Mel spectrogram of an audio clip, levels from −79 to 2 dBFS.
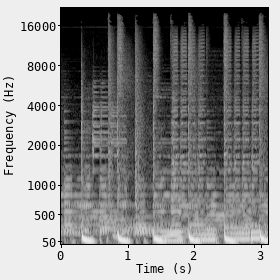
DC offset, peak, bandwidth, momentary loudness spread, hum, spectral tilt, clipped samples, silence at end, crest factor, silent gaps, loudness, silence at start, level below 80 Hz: under 0.1%; -2 dBFS; over 20 kHz; 3 LU; none; -5.5 dB/octave; under 0.1%; 0 s; 10 dB; none; -13 LUFS; 0 s; -16 dBFS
